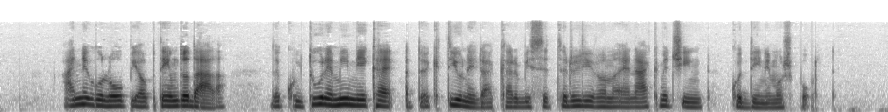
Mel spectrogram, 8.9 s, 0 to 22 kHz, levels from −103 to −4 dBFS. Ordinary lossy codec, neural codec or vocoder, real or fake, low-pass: none; codec, 24 kHz, 0.9 kbps, WavTokenizer, medium speech release version 2; fake; 10.8 kHz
